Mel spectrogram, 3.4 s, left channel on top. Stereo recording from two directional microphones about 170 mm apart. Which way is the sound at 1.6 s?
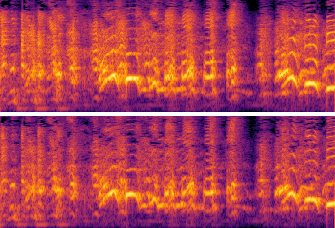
5° right (ahead or behind).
